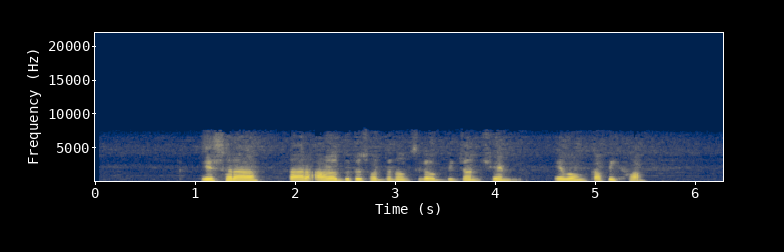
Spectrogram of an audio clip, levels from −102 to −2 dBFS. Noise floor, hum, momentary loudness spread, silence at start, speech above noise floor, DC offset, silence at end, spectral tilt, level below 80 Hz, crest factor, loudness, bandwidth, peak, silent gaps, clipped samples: -72 dBFS; none; 10 LU; 1.05 s; 55 dB; under 0.1%; 0.8 s; -9 dB/octave; -62 dBFS; 18 dB; -18 LUFS; 7 kHz; 0 dBFS; none; under 0.1%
